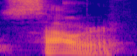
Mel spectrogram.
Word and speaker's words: Sour: E ela tem um clipe, principalmente a melhor música do álbum dela, chamado Sour, ou Sour, eu não sei pronunciar, mas é S-O-U-R. – É sour, sour,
